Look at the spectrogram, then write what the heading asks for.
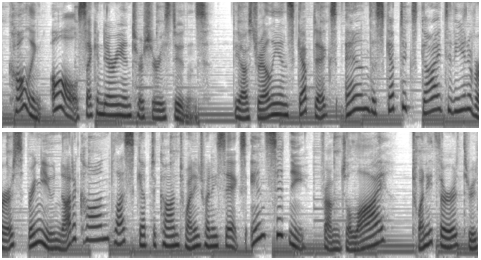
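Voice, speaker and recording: A woman's voice: mid-range voice, sing-song, a little slow, a little mellow, faint music behind. A woman reading a scripted newsletter for a podcast as its presenter.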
